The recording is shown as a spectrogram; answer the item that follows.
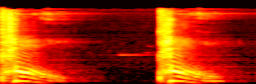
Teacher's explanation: the P you have to produce that with more air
